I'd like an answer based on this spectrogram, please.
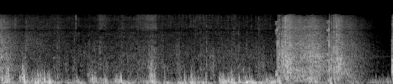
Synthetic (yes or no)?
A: no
